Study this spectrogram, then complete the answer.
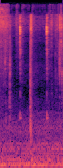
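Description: Road and engine rumble fill the cabin of a moving car, a steady low drone with faint rattles and clicks over the top.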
